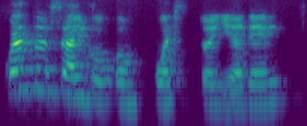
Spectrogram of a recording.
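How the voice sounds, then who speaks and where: Chilean woman teacher, high voice, halting with fillers, dull video-call sound. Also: lively intonation, a bit bright. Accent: Chilean Spanish. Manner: hesitant, many fillers, asks pupils questions. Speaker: schoolteacher. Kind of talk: online class lesson.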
